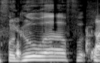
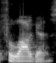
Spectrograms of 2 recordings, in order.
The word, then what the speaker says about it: Fuaga: Fagua. – I know. Like, so it's Taliese and then Fuaga.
